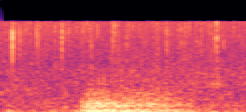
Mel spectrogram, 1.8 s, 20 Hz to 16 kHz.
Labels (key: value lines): label: biophony, growl
recorder: SoundTrap 500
